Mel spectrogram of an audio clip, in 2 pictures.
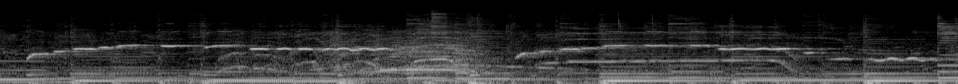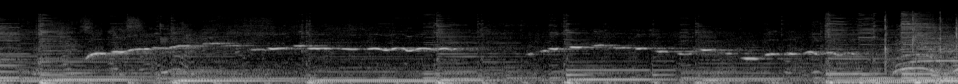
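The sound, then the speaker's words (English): A person whistles a bright, lilting melody in repeated phrases over a steady backing of bass and rhythm, the whistle clear and upfront for the whole stretch. “Sing down the street whistling.”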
